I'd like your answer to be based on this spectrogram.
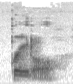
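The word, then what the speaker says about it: Brödel: It's spelled B-R-O-D-E-L, the last name, so it's a little hard to find, but it's Bradle. It's German. But he says, you know, you can't really truly draw something if you don't understand it.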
